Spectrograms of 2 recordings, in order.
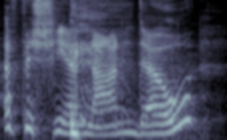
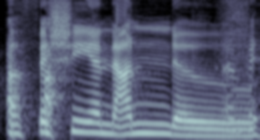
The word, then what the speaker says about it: aficionado: I mean, this was a couple months ago, maybe 6 months ago, that Dad was like, it's not aficionando. – No. – And it blew my mind. I couldn't believe that I was saying it wrong for 35 years. – I hope everyone's saying it right now. Aficionado.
